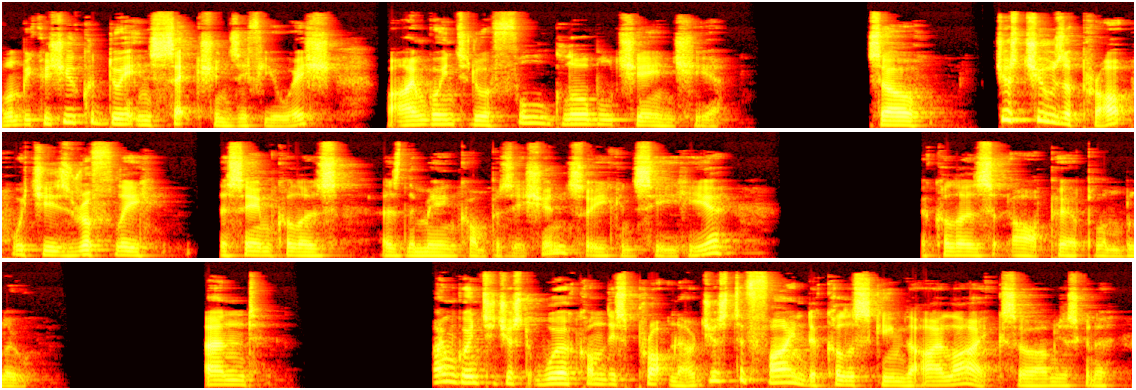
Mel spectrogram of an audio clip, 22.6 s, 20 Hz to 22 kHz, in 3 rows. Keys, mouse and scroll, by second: 18.2 click, 21.6-22.6 drag.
